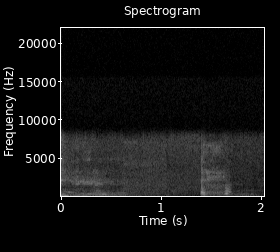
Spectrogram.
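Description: A man's voice trails off, then a short cough comes about one and a half seconds in, in two quick parts, amid near silence.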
